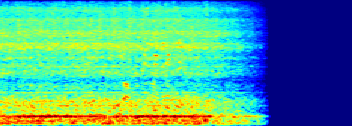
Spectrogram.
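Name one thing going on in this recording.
A train rumbles steadily along with a low hum, then the sound cuts off.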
